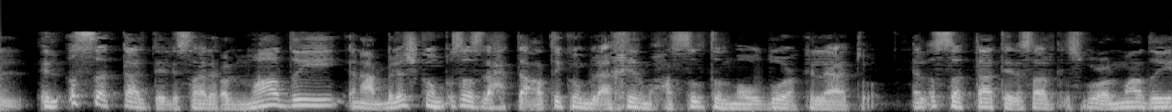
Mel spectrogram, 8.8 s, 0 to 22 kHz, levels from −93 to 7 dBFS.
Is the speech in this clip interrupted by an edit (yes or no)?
yes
